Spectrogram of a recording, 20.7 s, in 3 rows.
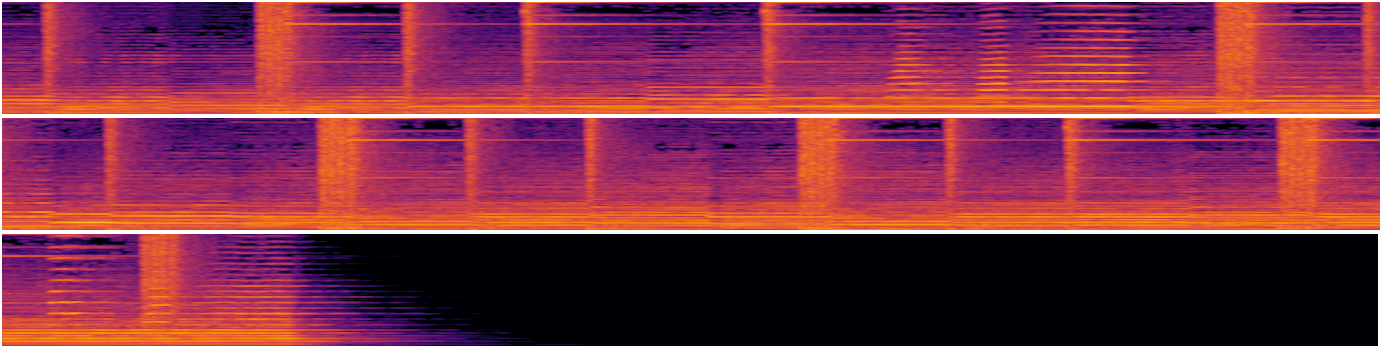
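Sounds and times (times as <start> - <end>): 
mini bassoon track with melody: 0.0 - 16.0.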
